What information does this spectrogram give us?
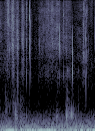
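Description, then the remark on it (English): Wet chewing of a piece of paper crunched up into a ball, with irregular crunchy bites and soft crinkling repeating steadily over two seconds, no voices. “Now eat that piece of paper.”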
